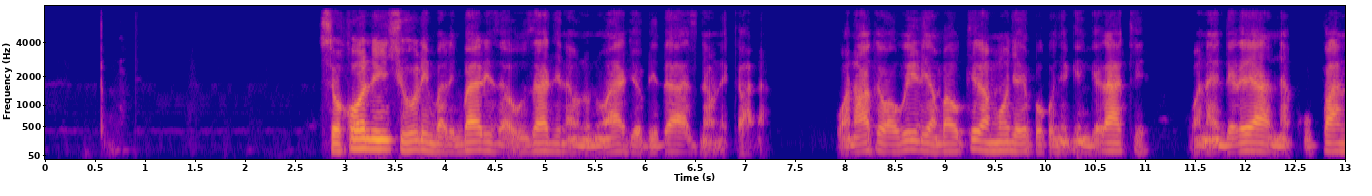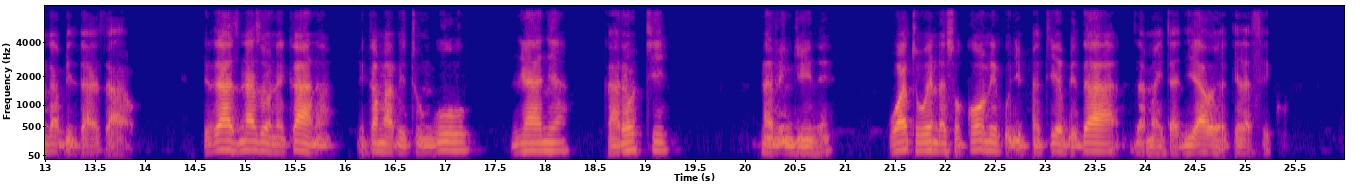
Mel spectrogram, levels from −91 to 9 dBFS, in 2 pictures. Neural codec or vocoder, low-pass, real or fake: codec, 16 kHz, 2 kbps, FreqCodec, larger model; 7.2 kHz; fake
